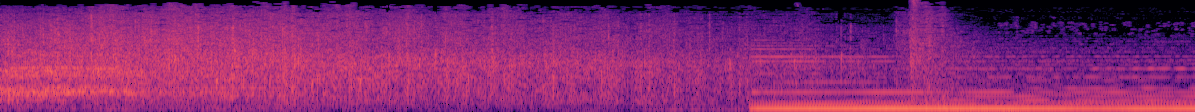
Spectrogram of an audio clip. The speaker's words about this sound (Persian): مهمون ویژه امروزمون دوساگیه. اونجوری که شایستشون هست تشویقشون کنید.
